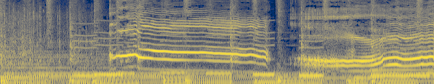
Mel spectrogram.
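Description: Pigs squeal loudly in two long, wavering high-pitched bursts, with low grunting and snorting rumbling underneath throughout.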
